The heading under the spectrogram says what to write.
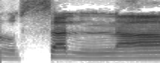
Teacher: র সাকিনের ডানদিকে জবার এসেছে। তাই র কে পুর করে পড়বো।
